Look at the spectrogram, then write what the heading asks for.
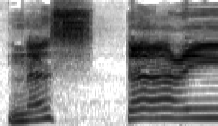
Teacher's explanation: Ta, ujung lidah berada di usul sanaya, di pangkal gigi seri atas. Dengan posisi lidah istifal, yaitu posisi lidahnya berada di bawah, tidak terangkat. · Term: huruf tarqiq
